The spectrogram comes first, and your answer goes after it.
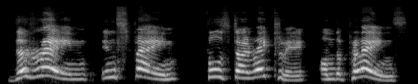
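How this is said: It is said in a posh accent. "the posh guy comes in and he goes"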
